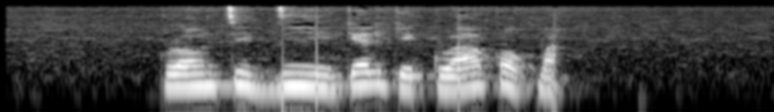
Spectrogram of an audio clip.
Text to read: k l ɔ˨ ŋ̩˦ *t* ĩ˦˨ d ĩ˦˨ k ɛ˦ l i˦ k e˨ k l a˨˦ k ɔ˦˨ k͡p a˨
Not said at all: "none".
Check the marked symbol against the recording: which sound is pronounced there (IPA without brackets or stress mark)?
t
